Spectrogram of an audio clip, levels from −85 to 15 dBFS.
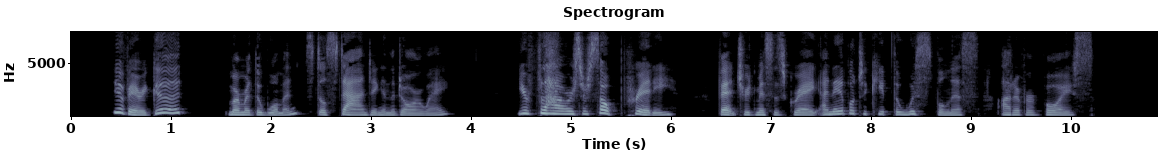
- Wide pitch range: Yes, wide, 6.3 semitones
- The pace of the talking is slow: No, average, 155 wpm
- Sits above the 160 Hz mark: Yes, high, 190 Hz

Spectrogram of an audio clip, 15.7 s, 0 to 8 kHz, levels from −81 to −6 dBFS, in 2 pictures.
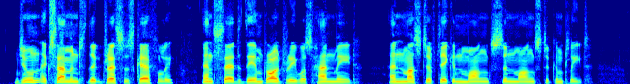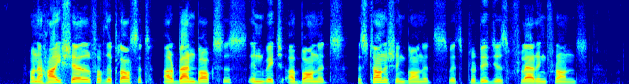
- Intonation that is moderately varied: No, narrow, 2.2 semitones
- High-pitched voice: No, low, 135 Hz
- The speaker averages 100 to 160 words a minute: Yes, average, 150 wpm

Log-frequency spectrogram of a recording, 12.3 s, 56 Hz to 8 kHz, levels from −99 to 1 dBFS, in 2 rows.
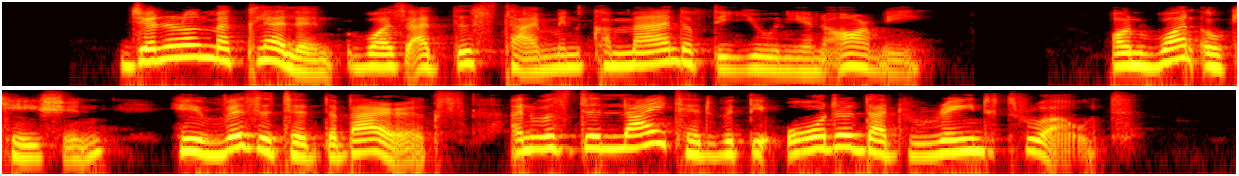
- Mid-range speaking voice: No, high, 200 Hz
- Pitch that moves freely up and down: Yes, wide, 5.9 semitones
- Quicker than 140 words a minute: No, slow, 135 wpm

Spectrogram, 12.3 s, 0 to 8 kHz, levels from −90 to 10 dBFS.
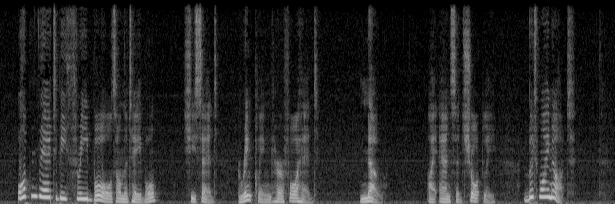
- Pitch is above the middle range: No, low, 120 Hz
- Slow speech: Yes, slow, 100 wpm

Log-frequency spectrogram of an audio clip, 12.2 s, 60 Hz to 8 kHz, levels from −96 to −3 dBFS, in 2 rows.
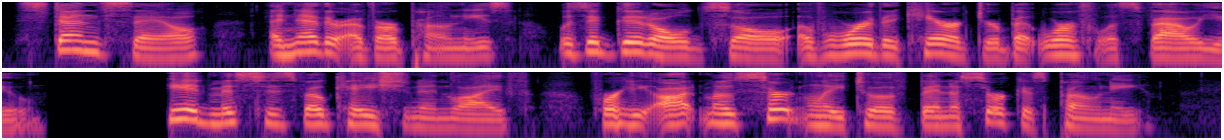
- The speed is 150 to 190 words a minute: Yes, average, 165 wpm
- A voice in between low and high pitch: Yes, medium, 150 Hz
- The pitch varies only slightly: No, average, 5.1 semitones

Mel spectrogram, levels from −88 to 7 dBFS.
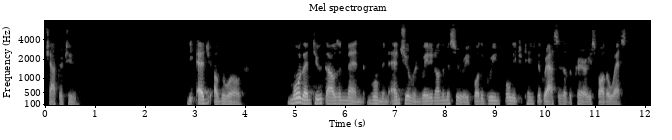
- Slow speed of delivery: No, average, 165 wpm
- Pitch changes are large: No, average, 3.6 semitones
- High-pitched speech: No, low, 105 Hz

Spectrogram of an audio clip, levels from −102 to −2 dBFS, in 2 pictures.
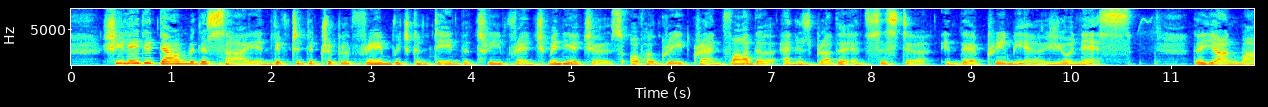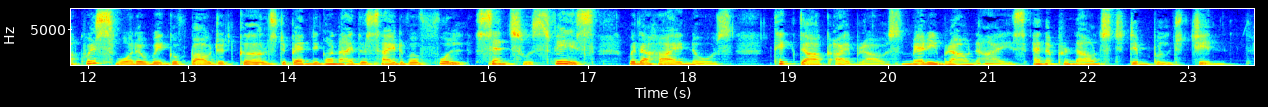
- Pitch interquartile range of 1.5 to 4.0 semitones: No, average, 4.6 semitones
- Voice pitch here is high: Yes, high, 195 Hz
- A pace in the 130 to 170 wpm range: Yes, average, 160 wpm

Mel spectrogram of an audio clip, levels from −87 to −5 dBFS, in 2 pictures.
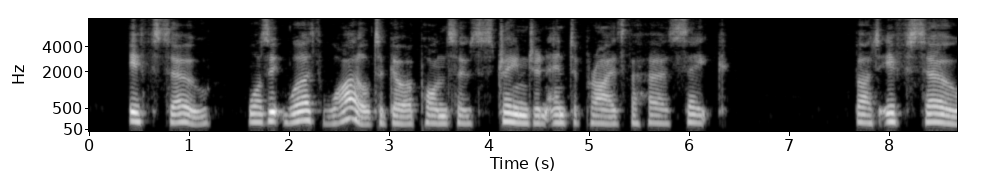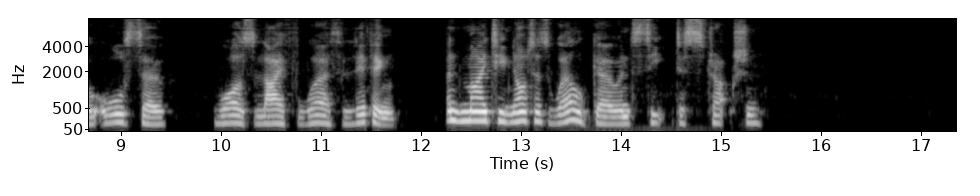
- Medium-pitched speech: Yes, medium, 165 Hz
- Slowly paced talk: Yes, slow, 120 wpm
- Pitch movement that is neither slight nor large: Yes, average, 3.6 semitones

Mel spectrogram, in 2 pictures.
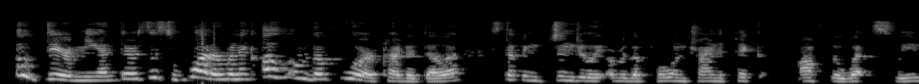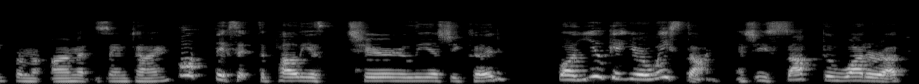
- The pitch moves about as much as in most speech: No, wide, 8.5 semitones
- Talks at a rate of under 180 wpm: No, average, 185 wpm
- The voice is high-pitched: No, medium, 180 Hz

